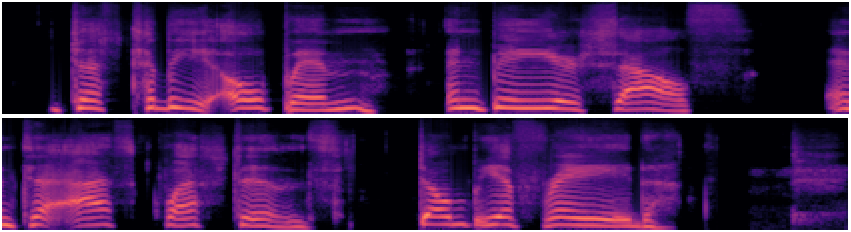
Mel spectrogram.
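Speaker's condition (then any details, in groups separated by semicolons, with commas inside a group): Cerebral palsy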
